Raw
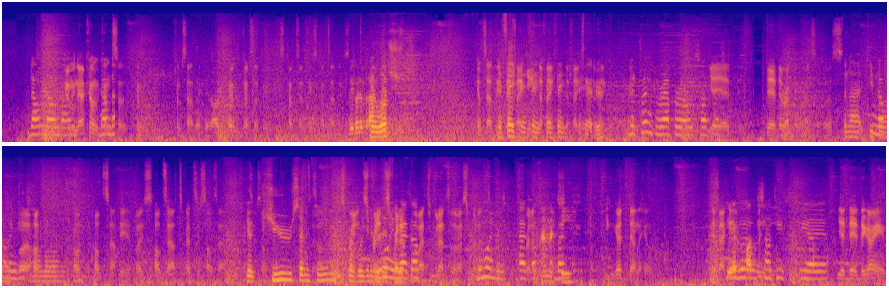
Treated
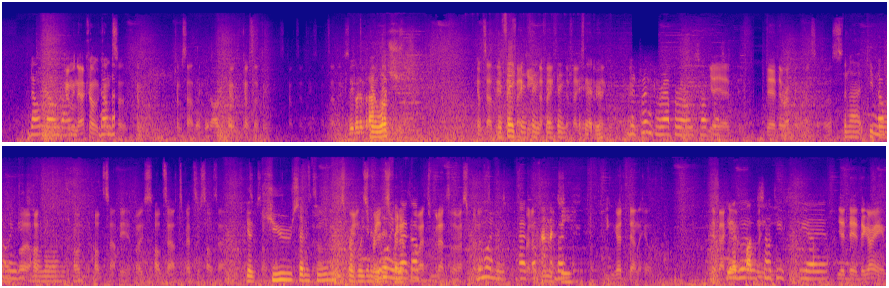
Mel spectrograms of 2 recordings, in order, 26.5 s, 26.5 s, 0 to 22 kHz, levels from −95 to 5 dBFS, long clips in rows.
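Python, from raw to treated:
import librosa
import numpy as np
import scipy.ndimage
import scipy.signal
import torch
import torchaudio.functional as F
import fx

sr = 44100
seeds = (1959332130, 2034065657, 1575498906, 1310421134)

y = fx.lowpass(x, sr, hz=3500.0, slope=24, at=(9.45, 9.85))
y = fx.edit(y, sr, fx.fade_down_up(start_s=3.92, length_s=1.1, db=-19.5, fade_s=0.24, curve='qua'), tone=tone)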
